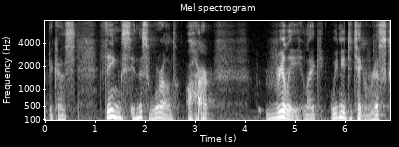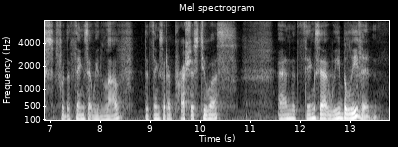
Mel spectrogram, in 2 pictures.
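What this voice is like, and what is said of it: Emotional, teary voice. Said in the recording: “I'm getting teary-eyed talking about it”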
